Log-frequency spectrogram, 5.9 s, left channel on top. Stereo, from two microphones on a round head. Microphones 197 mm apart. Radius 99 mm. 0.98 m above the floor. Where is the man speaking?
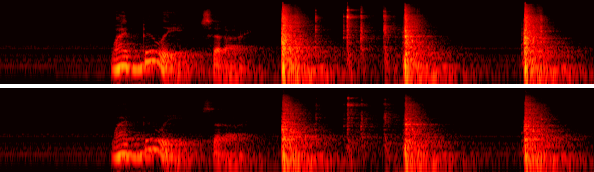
40° left (ahead or behind), 0.7 m.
